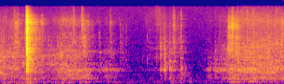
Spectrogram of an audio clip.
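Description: Sliding doors of a built-in wardrobe being moved along their track, with a sharp knock about half a second in and quieter rolling and rubbing after it.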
